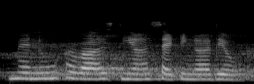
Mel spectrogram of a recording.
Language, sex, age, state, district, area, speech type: Punjabi, female, 18-30, Punjab, Gurdaspur, urban, read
